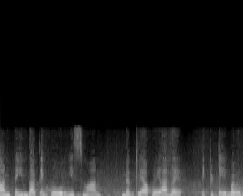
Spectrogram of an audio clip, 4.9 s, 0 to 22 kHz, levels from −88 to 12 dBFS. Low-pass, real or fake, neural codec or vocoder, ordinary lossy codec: none; fake; codec, 16 kHz, 0.5 kbps, X-Codec, HuBERT features, trained on general audio; none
